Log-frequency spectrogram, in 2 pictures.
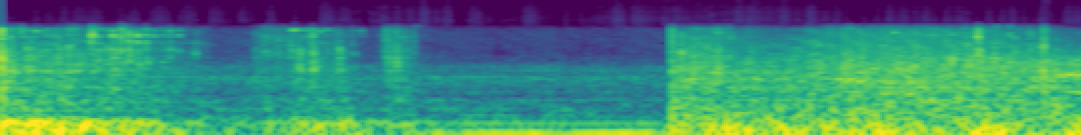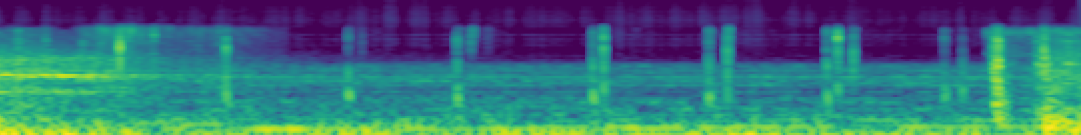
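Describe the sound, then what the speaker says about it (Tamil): A door in an enchanted forest hideout creaks open by itself, a slow, drawn-out mechanical creak over a low throbbing hum, with sharp ticks and clicks scattered along its length, close and steady, no voices. "கை கூட வைக்கல அர்ஜுன், அதுவே தானா திறக்குது."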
